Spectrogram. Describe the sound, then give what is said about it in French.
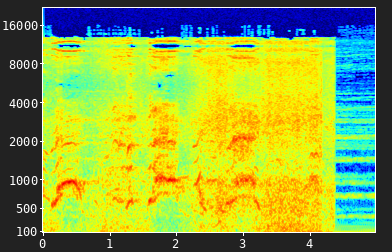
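A giant tsunami wave, tall as a building, crashes onto the Indonesian coast in a loud, continuous roar of rushing water, with voices over it, before the noise drops away near the end. “Quelques minutes après, une vague géante, haute comme un immeuble, s'abat sur les côtes indonésiennes.”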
